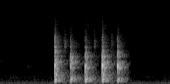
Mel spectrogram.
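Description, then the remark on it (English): Five loud, rapid knocks pound on a door in quick succession, forceful, with quiet before and after. “I've been pounding on your door for like, I don't know how many minutes, a long time now.”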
